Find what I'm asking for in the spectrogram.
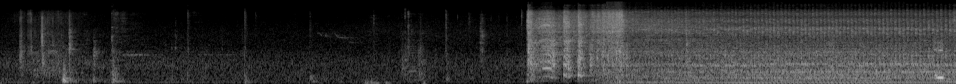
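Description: Diesel car engine cranking and catching, then settling into a steady loud idle after a few quieter clicks and knocks beforehand.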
